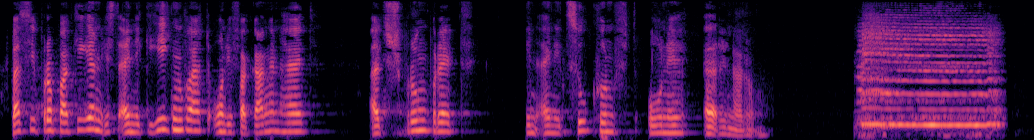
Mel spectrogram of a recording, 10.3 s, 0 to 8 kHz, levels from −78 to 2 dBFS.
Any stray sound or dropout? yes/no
yes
